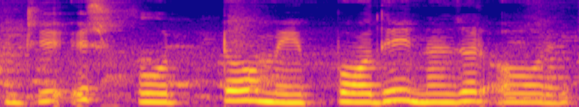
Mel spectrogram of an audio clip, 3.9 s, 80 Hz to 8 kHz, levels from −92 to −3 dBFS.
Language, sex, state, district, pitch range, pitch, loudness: Hindi, female, Madhya Pradesh, Umaria, 230-260 Hz, 235 Hz, -15 LUFS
